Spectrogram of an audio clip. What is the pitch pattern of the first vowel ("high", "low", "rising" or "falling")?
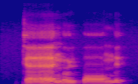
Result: rising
